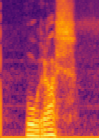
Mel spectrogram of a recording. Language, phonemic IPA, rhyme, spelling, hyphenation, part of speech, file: Dutch, /muˈrɑs/, -ɑs, moeras, moe‧ras, noun, Nl-moeras.ogg
- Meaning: swamp, morass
